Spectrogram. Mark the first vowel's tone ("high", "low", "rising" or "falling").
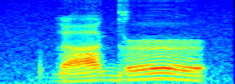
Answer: rising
